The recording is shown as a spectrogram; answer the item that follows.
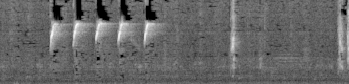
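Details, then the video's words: Grey-headed canary-flycatcher singing vigorously, used as bait to make other birds sing: five sharp, very high, downslurred notes in quick succession, then a pause and a few scattered clicks. "pancingan kamade polos gacor isian"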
